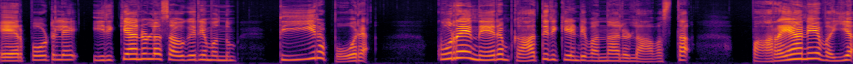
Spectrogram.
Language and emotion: Malayalam, disgusted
